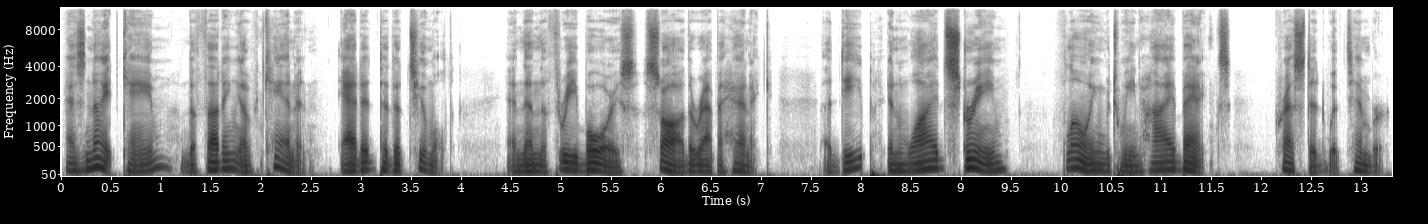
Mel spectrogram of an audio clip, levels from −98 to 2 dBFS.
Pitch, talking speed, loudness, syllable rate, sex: 95 Hz, 140 wpm, -20 LUFS, 3.9 syllables/s, male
